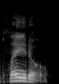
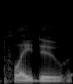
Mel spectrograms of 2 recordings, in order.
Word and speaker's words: Plato: study what they had when people were Geniuses Plato's we we learned from Plato right we don't we study Plato we don't study the blue guy my housekeeper keeps calling it play do and now my two-year-old thinks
